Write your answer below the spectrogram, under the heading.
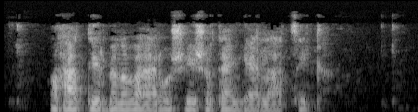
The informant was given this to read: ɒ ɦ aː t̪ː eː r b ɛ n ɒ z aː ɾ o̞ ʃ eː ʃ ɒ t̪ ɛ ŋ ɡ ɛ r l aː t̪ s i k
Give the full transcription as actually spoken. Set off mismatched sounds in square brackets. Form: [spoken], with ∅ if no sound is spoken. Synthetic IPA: ɒ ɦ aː t̪ː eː r b ɛ n ɒ [v] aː ɾ o̞ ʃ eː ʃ ɒ t̪ ɛ ŋ ɡ ɛ r l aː t̪ s i k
